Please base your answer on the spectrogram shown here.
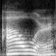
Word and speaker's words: hour: Nah itu walaupun tulisannya hour itu hour pakai h ya, tapi bacanya adalah hour, hanya nggak dibaca.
